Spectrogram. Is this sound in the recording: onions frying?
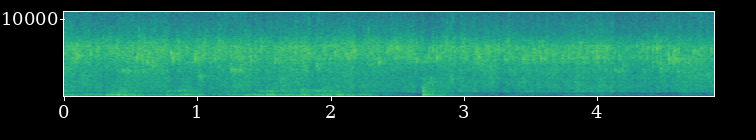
yes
